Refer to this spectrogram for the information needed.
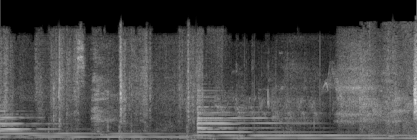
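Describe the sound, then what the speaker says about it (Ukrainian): Old church bells ring out, several struck tones overlapping and lingering in long resonant hums, moderately distant and clear with no talking. "оце старовинні дзвони"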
